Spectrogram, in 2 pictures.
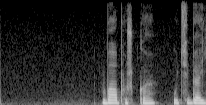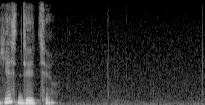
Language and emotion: Russian, neutral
